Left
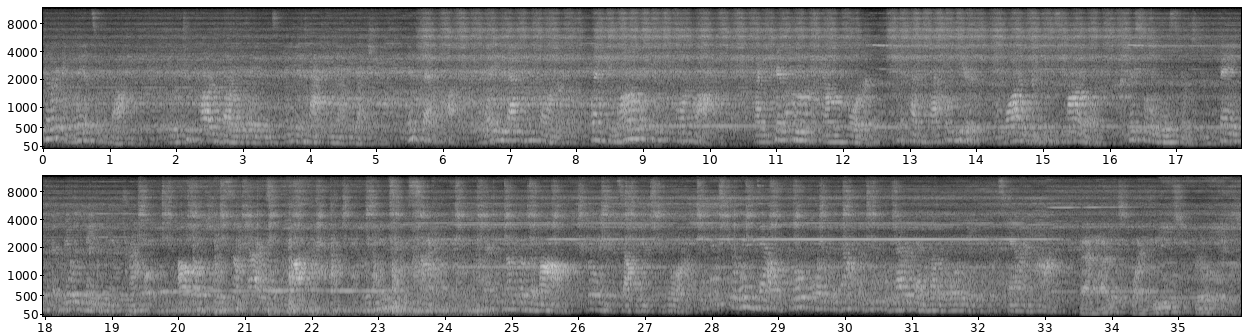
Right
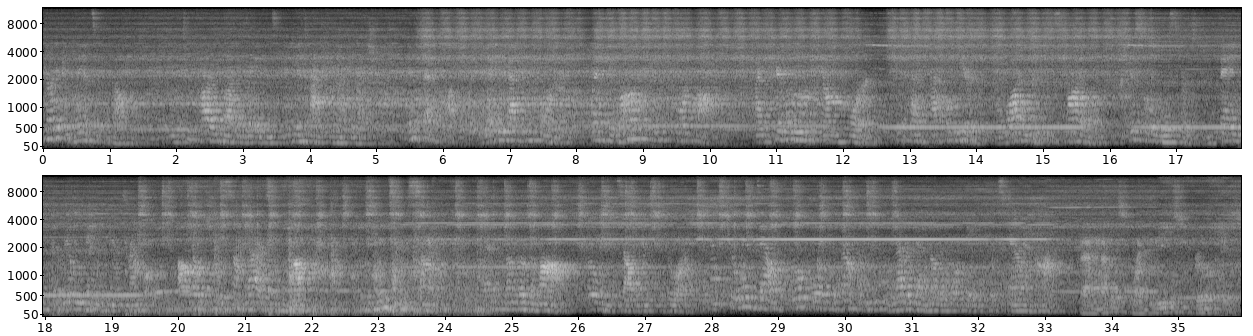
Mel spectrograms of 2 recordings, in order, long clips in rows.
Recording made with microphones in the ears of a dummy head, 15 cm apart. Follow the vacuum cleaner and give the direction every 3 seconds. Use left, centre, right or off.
left, left, centre, left, left, left, left, left, left, left, left, left.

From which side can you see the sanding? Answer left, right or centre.
left.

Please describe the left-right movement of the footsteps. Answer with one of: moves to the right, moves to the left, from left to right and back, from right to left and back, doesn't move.
moves to the left.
